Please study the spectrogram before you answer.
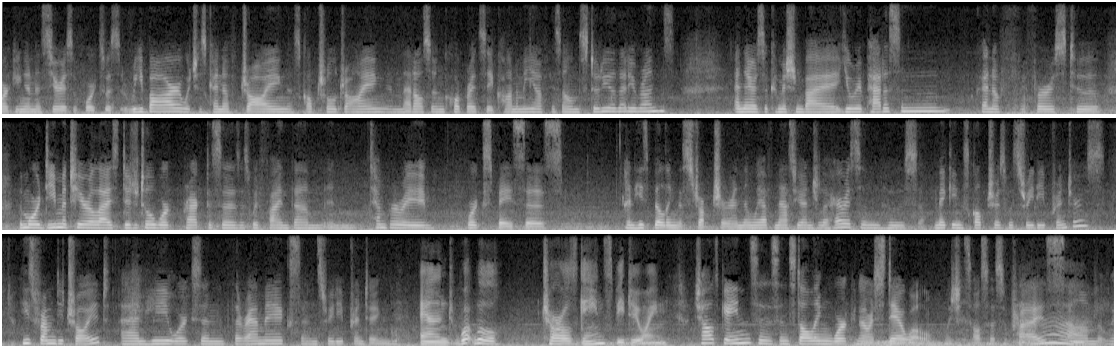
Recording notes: Field recordings: A conversation at Perez Art Museum. A site visit with curators. Before the opening of the new Institute of Contemporary Art Miami space.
